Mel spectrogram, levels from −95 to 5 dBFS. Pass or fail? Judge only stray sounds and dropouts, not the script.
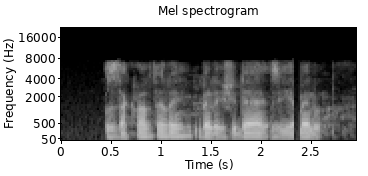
fail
